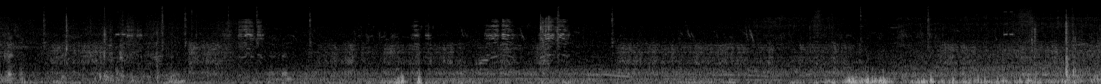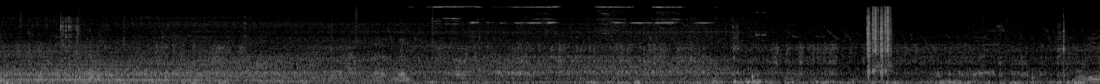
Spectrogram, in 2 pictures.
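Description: Quiet outdoor ambience with faint low voices and a few short high chirps, broken by a couple of knocks and one loud short rustle about twenty seconds in.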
